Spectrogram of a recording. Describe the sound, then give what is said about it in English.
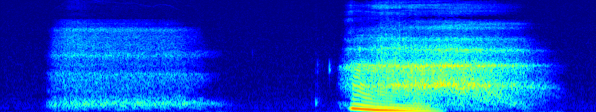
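A person takes a deep breath: a long breathy inhale, a short pause, then a louder, drawn-out exhale that becomes a voiced sigh and fades. “Sometimes you just gotta take a deep breath. Do it now. Take a deep breath. Should we do it together?”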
